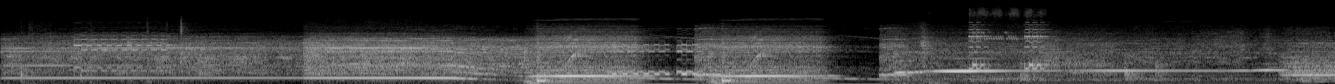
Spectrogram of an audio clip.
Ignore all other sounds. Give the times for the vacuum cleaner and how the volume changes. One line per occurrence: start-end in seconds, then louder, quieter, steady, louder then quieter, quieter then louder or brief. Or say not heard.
0.0-13.3 louder then quieter.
